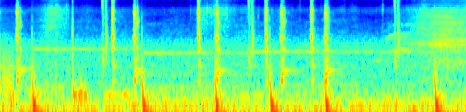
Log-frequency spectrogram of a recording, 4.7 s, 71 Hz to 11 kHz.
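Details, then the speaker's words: Nissan 200SX S13 driver door, panel off: sharp irregular relay clicks with each switch press but no window motor whir; cause was a cracked solder joint on the door relay circuit board, not the motor. "i thought i thought the moser was gone because when i press when i press the button you can hear it clicking here on the relay"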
